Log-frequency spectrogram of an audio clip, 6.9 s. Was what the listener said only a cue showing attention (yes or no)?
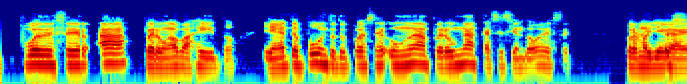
yes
